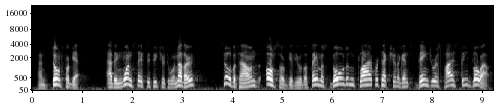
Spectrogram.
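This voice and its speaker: A man announcing a commercial in an emphatic, salesmanlike 1930s radio style. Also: high voice. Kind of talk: 1930s radio advertising read. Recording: muffled, dull 1930s radio recording.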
